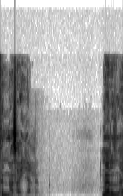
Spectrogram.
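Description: A man speaking, his phrase trailing off in the first moment, followed by a pause of near silence.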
